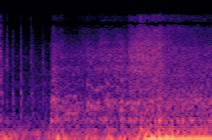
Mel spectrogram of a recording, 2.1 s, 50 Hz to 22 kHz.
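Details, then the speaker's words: 2002 Volvo S80 2.9 automatic starting: starter turns briefly, engine catches on the first try and settles into a low, steady idle with no hunting; RPM stable, normal start. "sekali starter nyala. Dan untuk RPM stabil sob, nggak naik turun."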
